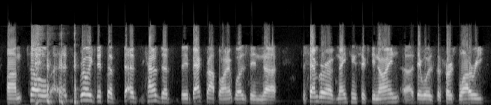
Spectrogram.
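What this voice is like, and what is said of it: Brooklyn accent. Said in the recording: “Probably pick up from my dialect. ... my roots are in Brooklyn, and that's, I can speak Brooklynese. I'm still fluent.”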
